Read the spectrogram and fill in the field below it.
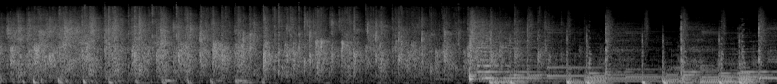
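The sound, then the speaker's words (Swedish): A studio audience at the Swedish local radio station Radio Total Normal 101,1 applauds a guest at the end of an interview, a dense, steady burst of clapping for several seconds, then a music bed fades in and plays beneath the last of the applause. “En Applåd”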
